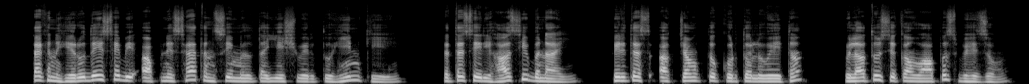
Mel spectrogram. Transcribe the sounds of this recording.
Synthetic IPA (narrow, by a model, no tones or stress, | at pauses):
t̪ɛːkʰɪnɦeːɾoːd̪eːsebʱiʔɐpɽ̃esɛːt̪ʰnɐsiːbmɪlt̪ajiːʃʊʋeːɾit̪ʊɦiːnki | t̪ɛt̪ɛːseɾiɦaːsibɐnaːi | pʰɪɾit̪ɛːsɐk̚t͡ʃɐmək̚t̪okʊɾt̪olʊʋeːit̪ã | pɪlaːt̪ʊsekãʋaːpəsbʱeːd͡ʒo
